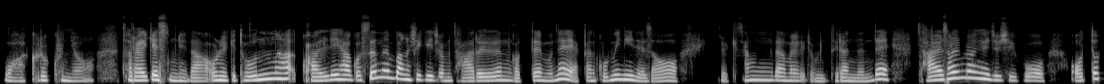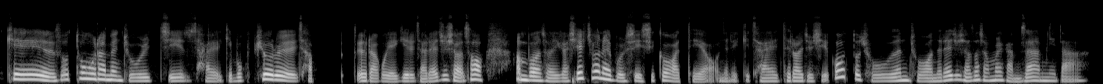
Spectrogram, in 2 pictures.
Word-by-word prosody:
와 155 -2 -3
그렇군요. 180 -4 -3 0.2
잘 190 -1 -1
알겠습니다. 175 -5 +2
오늘 195 +1 +5
이렇게 185 0 0
돈 215 +8 +5
하 265 0 +6
관리하고 200 +4 +3
쓰는 300 +8 +3
방식이 220 -5 +3
좀 175 -2 -3
다른 175 +5 0
것 150 -4 -4
때문에 190 +5 +3
약간 175 -2 -4
고민이 215 +5 +3
돼서 155 +1 -2 0.4
이렇게 - - -10
상담을 195 -3 -1
좀 - - -8
드렸는데 165 +8 0 0.3
잘 200 +4 +3
설명해 285 -1 +4
주시고 180 -4 -3 0.2
어떻게 230 -3 +3
소통을 245 +4 +1
하면 210 -4 +3
좋을지 160 0 -4
"잘 145 -4 -9
이렇게 140 - -7
목표를 180 0 +2
잡으라."고 145 -3 -6
얘기를 150 +3 -2
잘 130 -1 -6
해 155 - -1
주셔서 220 +1 0 0.3
한번 195 -6 +3
저희가 150 -2 -4
실천해 275 - +2
볼 155 -5 -3
수 155 - -6
있을 150 +3 -7
것 180 -1 -2
같아요. 125 -4 -6
오늘 75 -1 -9
이렇게 70 - -12
잘 150 0 -7
들어주시고 160 - -3
또 225 - -1
좋은 165 +2 -3
조언을 150 0 -5
해 205 - +2
주셔서 200 -2 -2
정말 195 +1 -3
감사합니다. 170 +3 -5
180 Hz, 360 characters per minute, -18 LUFS, 160-215 Hz, 0.4 s, 하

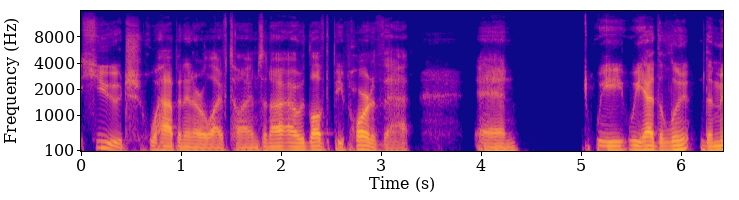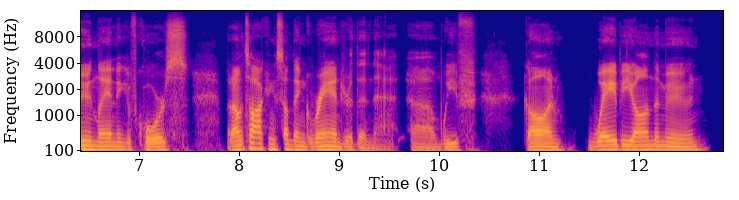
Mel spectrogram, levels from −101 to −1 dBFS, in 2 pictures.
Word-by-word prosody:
huge 125 - -6
will 105 -2 -4
happen 100 -1 +1
in 90 - -1
our 85 -1 0
lifetimes, 85 +1 -4
and 100 0 -3
I 100 +1 +1
I 100 - +1
would 100 +1 0
love 105 -1 +4
to 105 - -19
be 95 - -5
part 115 0 +3
of 85 - -8
that, 85 -1 -9 0.7
and 90 0 -3 0.8
we 110 -1 -1
we 115 -2 0
had 110 -2 +5
the 100 - -2
loo 115 +5 +2
the 105 -4 -1
moon 115 +2 +5
landing, 105 -1 +1
of 100 - -8
course, 105 0 0 0.4
but - - -1
I'm 115 +1 +4
talking 140 -2 +3
something 115 -3 0
grander 105 -3 +2
than 85 -1 -5
that. 75 +1 -12
Uh, 85 -3 -6
we've 95 +2 -5 0.5
gone 100 -1 +3 0.2
way 115 +2 +4
beyond 115 -1 +2
the - - 0
moon 105 +2 -1
100 Hz, 190 wpm, -24 LUFS, 95-110 Hz, 0.8 s, had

